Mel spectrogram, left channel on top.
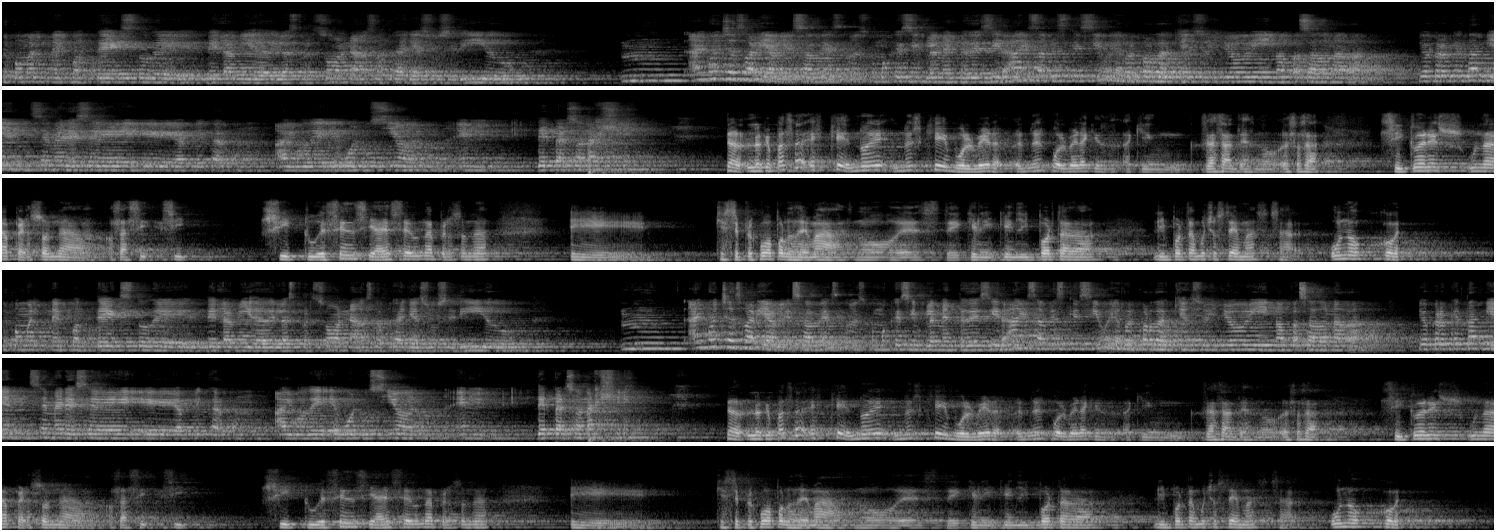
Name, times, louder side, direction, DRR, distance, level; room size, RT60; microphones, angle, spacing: voice 1, 0.0-5.1 6.2-13.6 14.2-19.8 20.2-21.2 21.6-21.8, right 1 dB, 50° right, -1 dB, 5.8 m, -26 dB
voice 2, 22.2-28.4 28.7-31.7 32.4-35.2 35.5-36.3 37.0-40.8 41.4-42.8 43.1-43.8, left 2 dB, 75° left, 10 dB, 1.3 m, -23 dB
26.5 x 24.0 x 8.8 m, 2.6 s
head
